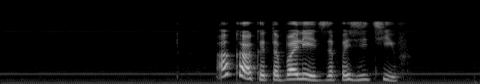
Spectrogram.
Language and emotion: Russian, positive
